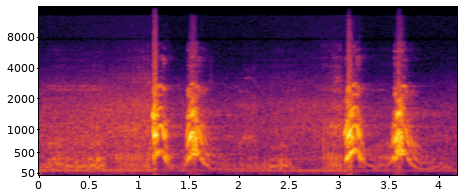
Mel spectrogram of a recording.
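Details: Young golden retriever named Lacy, out on the deck and frightened by a big feather drifting in the wind, gives two pairs of quick barks about two seconds apart over a low steady hum.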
